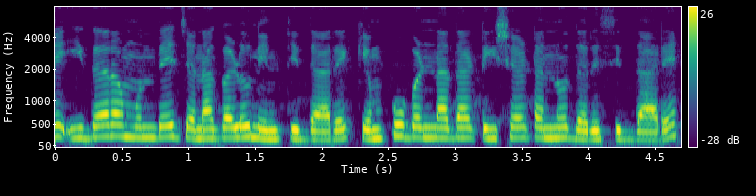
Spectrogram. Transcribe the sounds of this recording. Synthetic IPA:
ʔid̪ɐɾɐmund̪e̞d͡ʒɐnɐɡɐɭunint̪id̪ːaːɾe̞ke̞mpubɐɳːɐd̪ɐʈiːʃɐɾʈɐnːud̪ɐɾisid̪ːaːɾe̞

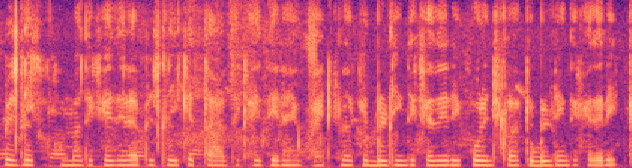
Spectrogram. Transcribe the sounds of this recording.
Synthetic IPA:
bɪd͡ʒliːkɦʊkumət̪d̪ɪkʰaːid̪eːɾabɪd͡ʒliːket̪aːɾd̪ɪkʰaːid̪eːɾ̃ʋaːɪʈkɪlaːkibɪlɖɪ̃ŋd̪ekʰaid̪eːɾeːkoːɾɪ̃ɲt͡ʃklaːkibɪlɖɪ̃ŋɡd̪ɪkʰaid̪eːɾiː

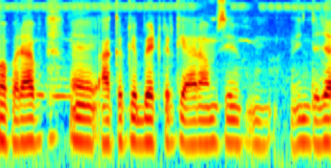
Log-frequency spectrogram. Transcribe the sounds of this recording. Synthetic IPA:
ãpɐɾaːpa̰ːkəɾkebɛːʈʰkɐɾkeaːɾaːmse | ɪ̃nt̪ɪd͡ʒa

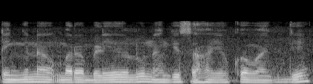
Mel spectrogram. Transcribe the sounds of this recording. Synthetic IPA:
ʈeŋɡɐnɐmɐɾɐbɛɭɛjɐɐlunɐŋɡesɐɦajɐkɐʋaːɡid̪e

